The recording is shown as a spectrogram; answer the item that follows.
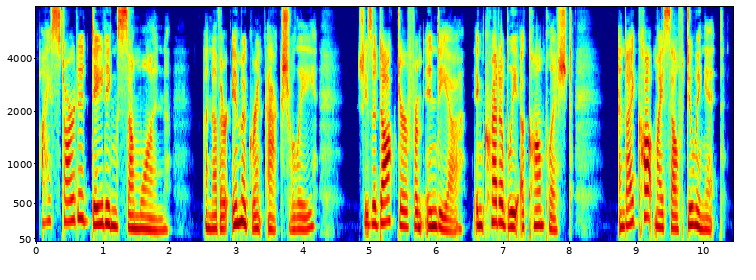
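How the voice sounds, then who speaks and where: A woman reading the lines of a remorseful man, her ex-fiancé, in a quiet, halting manner. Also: mid-range voice, lively intonation, no echo, clean studio sound.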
